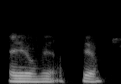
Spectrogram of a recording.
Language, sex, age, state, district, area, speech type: Sanskrit, male, 18-30, West Bengal, North 24 Parganas, rural, conversation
